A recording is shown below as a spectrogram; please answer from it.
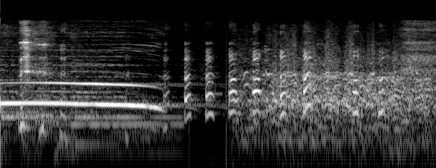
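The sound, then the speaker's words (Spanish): A dog gives a long, sustained howl that holds steady and then slides down in pitch, followed by choppy laughter and chattering voices. “perro.”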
